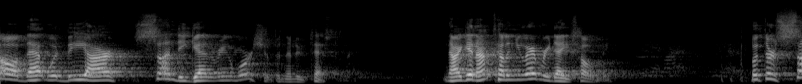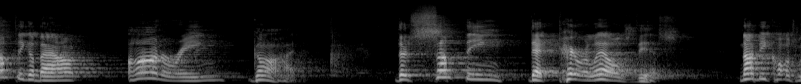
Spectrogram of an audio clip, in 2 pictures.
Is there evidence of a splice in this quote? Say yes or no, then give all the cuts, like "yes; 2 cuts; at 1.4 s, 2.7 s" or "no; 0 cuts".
no; 0 cuts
